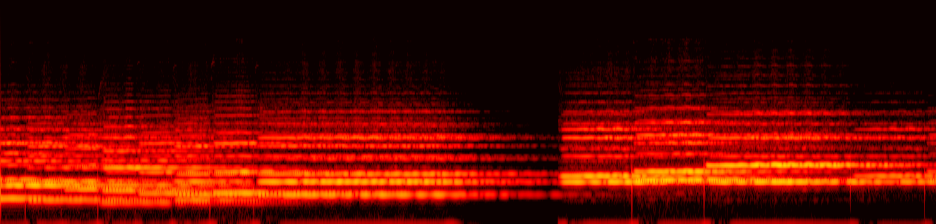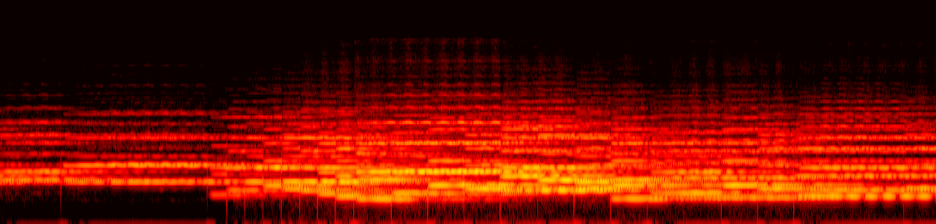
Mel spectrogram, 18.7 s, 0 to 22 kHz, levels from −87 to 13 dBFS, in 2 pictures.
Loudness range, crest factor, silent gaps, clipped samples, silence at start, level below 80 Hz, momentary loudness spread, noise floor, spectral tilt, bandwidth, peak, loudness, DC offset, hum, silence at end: 8 LU; 16 dB; none; under 0.1%; 0 s; -80 dBFS; 12 LU; -50 dBFS; -3 dB/octave; 8.6 kHz; -10 dBFS; -26 LUFS; under 0.1%; none; 0 s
